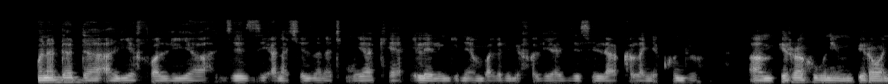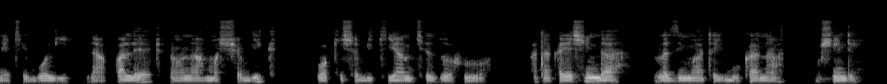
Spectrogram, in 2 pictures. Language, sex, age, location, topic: Swahili, male, 36-49, Nakuru, government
